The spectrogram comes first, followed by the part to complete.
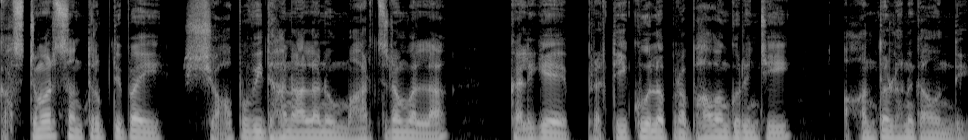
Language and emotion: Telugu, fearful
